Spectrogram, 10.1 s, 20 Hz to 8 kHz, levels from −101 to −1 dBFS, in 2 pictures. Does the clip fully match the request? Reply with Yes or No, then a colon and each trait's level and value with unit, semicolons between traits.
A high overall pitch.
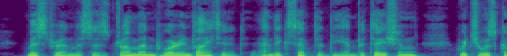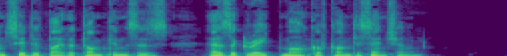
No: low, 125 Hz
